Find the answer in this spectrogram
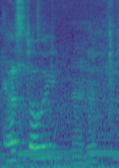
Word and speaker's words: Islay: how you say that, Islay.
